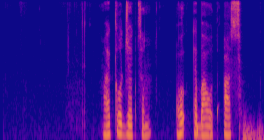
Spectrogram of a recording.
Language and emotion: Russian, neutral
